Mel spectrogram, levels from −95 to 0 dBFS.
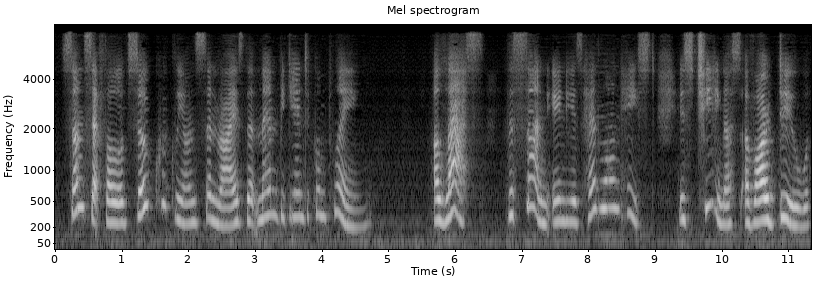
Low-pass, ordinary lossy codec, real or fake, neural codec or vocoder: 7.2 kHz; MP3, 64 kbps; fake; codec, 16 kHz, 0.3 kbps, FocalCodec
